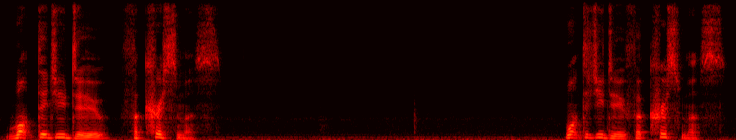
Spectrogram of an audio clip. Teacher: it's an open question so the tone will go down on the last word on the unstressed syllable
